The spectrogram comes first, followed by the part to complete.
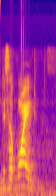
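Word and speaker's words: disappoint: ठीक, और थोड़ा सा और आगे आपको पढ़ाएं इसमें, तो आपको पढ़ेगा डिस AH पॉइंट, क्योंकि यहाँ पे पी का प्रोनाउंसिएशन है नहीं, डिसअपॉइंट आता है, TAH आता है, डिसअपॉइंट।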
